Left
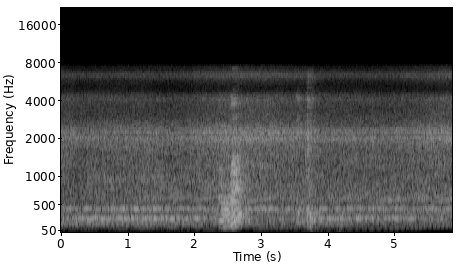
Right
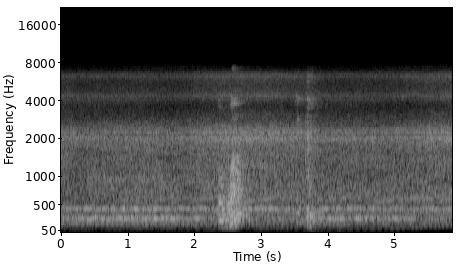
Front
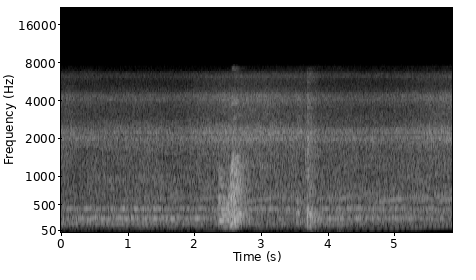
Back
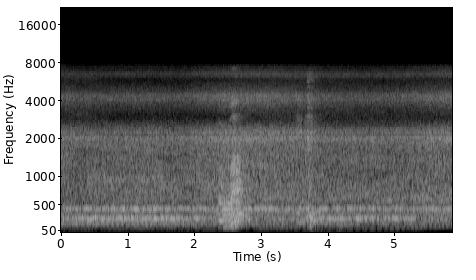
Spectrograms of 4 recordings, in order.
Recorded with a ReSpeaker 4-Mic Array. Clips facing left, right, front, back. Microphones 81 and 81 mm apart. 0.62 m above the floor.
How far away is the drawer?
About 1.4 m.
